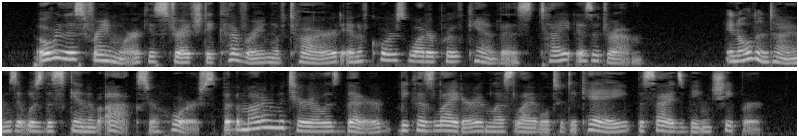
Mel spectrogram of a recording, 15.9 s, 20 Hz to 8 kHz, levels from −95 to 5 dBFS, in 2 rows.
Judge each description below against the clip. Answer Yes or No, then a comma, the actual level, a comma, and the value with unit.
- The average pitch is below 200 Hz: Yes, medium, 185 Hz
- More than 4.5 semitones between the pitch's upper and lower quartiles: Yes, average, 5.0 semitones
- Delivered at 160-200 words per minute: Yes, average, 170 wpm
